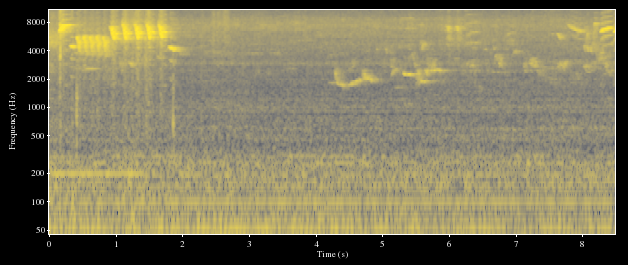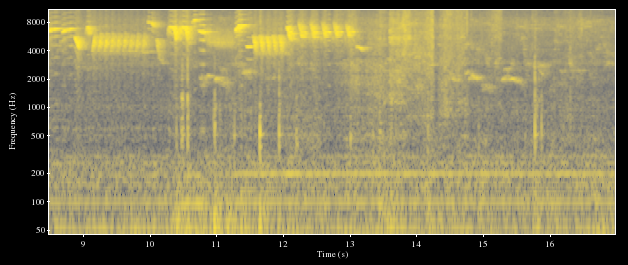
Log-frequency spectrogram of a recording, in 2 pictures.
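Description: Small songbirds chirping and trilling in short repeated phrases, now and then, with a few soft taps and rustles of sketchbook paper being handled.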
